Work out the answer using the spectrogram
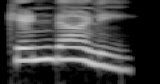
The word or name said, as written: ಕಂಡಾಳು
